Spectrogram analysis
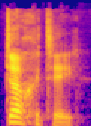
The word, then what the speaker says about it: Doherty: He tells us that the surname is the Irish version, even though he's Scottish. It's Mick Doherty.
